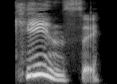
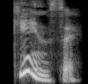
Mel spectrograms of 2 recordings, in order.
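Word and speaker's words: quince: tested and then we have 15 which is kins q u i n c e kins yes and this one is super important kins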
